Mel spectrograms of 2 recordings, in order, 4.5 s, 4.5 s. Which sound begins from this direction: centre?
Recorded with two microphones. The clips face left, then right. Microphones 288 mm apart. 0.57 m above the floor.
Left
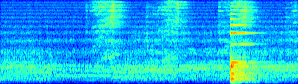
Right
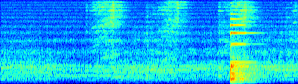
A guitar, at 3.5 s.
